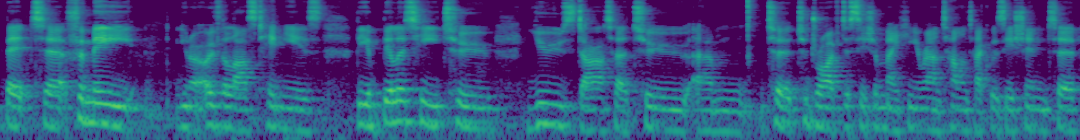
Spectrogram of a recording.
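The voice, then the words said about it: Speaker's own noticeable accent. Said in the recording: “I'll say it again in my accent because I get made fun of every day that I'm at work for saying data.”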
